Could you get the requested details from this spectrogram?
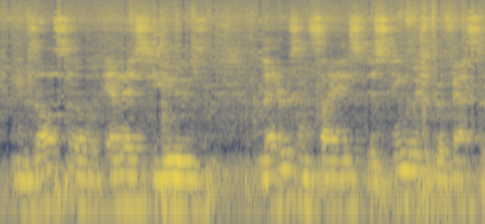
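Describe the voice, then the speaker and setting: The speech moves at a moderate pace with ordinary pitch variation, heard through audible room echo and loud background noise. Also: man. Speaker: program director; event host introducing speaker. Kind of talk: event introduction. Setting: stage with audience. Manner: louder after request. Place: hall. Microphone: camera far.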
